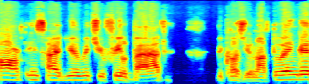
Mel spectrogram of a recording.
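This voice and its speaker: Fairly high-pitched and fairly quick, a man speaks with a Turkish accent and fairly even intonation. The sound is dry and close, with no echo. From Turkey. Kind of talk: call-in conversation. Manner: halting.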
